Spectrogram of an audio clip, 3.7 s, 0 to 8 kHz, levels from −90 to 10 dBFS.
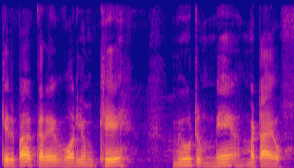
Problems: constant background noise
